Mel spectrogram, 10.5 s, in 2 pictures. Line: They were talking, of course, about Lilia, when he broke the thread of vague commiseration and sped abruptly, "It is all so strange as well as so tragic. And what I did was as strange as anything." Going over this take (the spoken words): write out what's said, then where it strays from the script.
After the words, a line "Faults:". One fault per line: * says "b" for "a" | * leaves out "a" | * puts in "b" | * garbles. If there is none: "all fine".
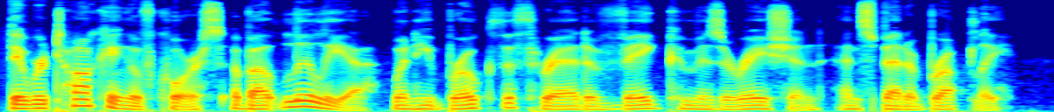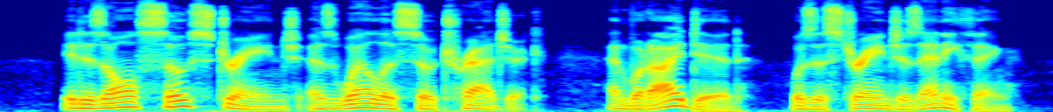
They were talking, of course, about Lilia, when he broke the thread of vague commiseration and sped abruptly, "It is all so strange as well as so tragic. And what I did was as strange as anything."
Faults:
all fine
